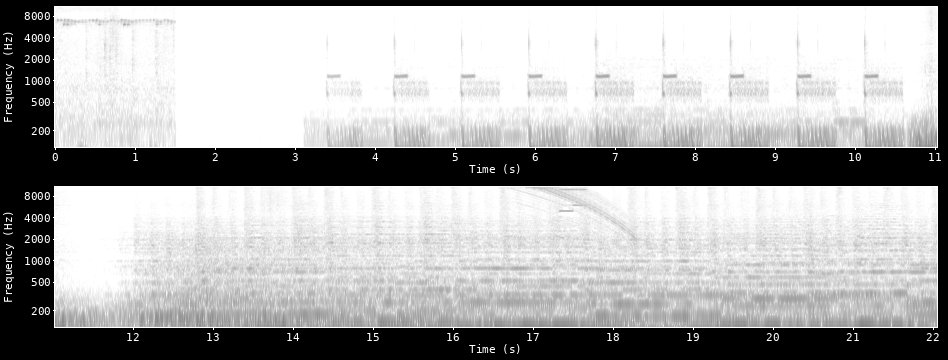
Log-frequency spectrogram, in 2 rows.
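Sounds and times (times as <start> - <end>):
low pulsing beat: 3.4 - 14.8.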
